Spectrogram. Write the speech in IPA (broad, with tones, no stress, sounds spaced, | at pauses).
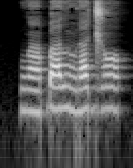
w ã˨ ɓ a˦ l ũ˨ ɾ a˦ d͡ʒ ɔ˦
